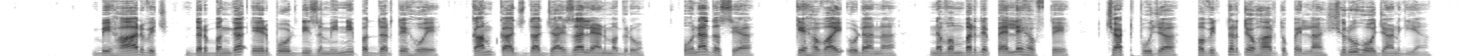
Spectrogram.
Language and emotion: Punjabi, neutral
